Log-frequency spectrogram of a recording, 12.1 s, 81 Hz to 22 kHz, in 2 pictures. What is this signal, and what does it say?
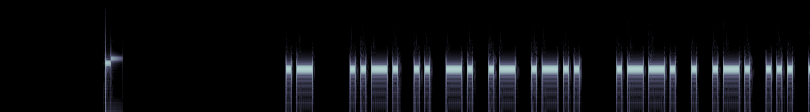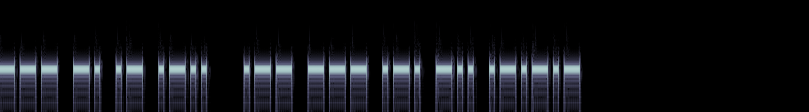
Morse code, heard as a keyed tone, about 32 wpm, 700 Hz. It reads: A FINAL PERSONAL WORD.
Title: Sentences from Top 1000 Words - Review Part 4 - 30wpm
